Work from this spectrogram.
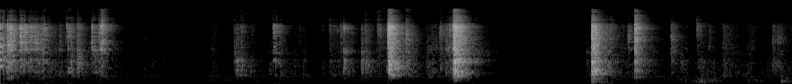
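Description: A Nerf Barrel Break blaster fires foam darts in sharp, close snaps and clicks. The shots come in quick clusters separated by short quiet gaps.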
